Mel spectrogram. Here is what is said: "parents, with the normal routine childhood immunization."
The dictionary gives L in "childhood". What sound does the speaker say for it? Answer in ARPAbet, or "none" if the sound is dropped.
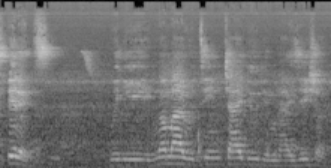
none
